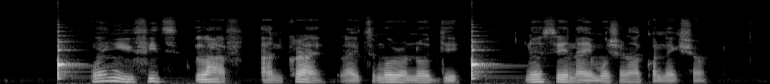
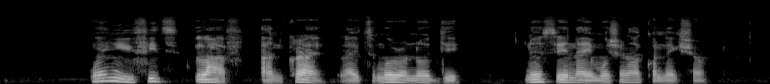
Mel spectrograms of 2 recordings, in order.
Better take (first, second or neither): second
